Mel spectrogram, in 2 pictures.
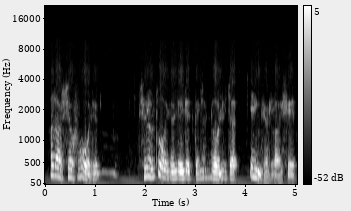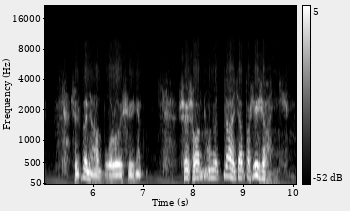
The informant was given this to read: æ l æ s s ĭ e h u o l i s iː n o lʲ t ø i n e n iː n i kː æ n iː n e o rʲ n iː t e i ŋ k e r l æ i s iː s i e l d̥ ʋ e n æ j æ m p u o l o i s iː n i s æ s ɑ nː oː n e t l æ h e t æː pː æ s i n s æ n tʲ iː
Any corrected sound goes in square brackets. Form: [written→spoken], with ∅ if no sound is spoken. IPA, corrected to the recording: æ l æ s s ĭ e h u o l i s iː n o lʲ t ø i n e n iː n i kː æ n [iː→æː] n e o [rʲ→lʲ] n iː t [e→æ] i ŋ k e r l æ i s iː s i e l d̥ ʋ e n æ j æ m p u o l o i s iː n i s [æ→e] s ɑ nː oː n e t l æ h e t æː pː æ s i [n→∅] s æ n tʲ iː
